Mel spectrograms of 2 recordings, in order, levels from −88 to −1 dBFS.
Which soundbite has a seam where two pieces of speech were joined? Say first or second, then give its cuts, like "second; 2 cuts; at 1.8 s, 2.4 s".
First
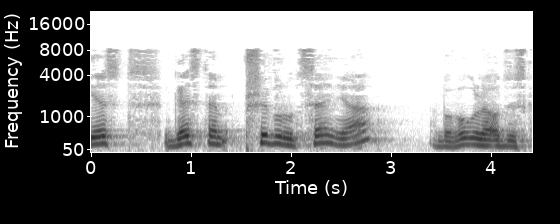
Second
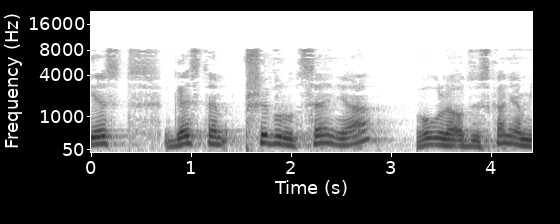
second; 1 cut; at 3.3 s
